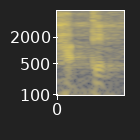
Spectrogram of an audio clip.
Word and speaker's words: Habib: Itu di harakatnya kitab itu ada yang nulis Hubab. Yang benar Oh, nggih. Yang benar itu bacanya Habib.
